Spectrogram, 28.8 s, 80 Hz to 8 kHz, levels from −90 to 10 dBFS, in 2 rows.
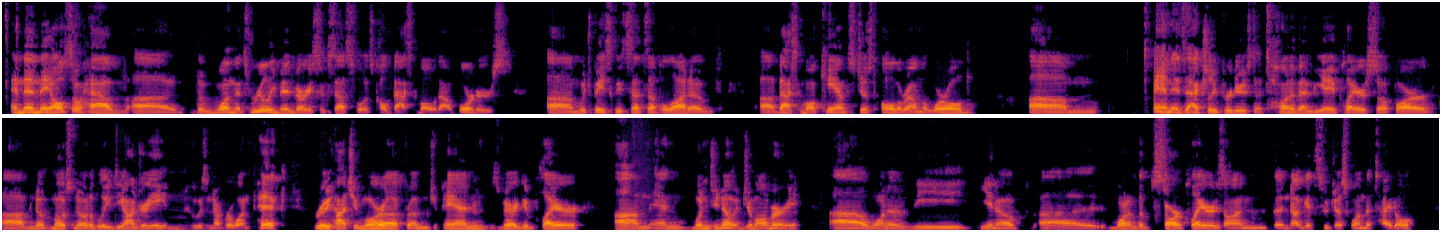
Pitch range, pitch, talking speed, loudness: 80-95 Hz, 85 Hz, 200 wpm, -20 LUFS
